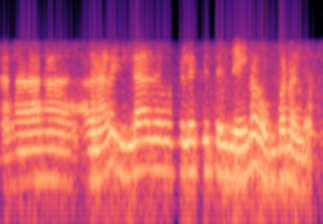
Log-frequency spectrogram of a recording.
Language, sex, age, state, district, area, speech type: Tamil, female, 60+, Tamil Nadu, Virudhunagar, rural, conversation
